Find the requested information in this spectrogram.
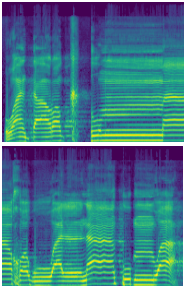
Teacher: Bunyi mim pertama masukkan pada mim kedua. Dengungkan dua harakat. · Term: idgham mimi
